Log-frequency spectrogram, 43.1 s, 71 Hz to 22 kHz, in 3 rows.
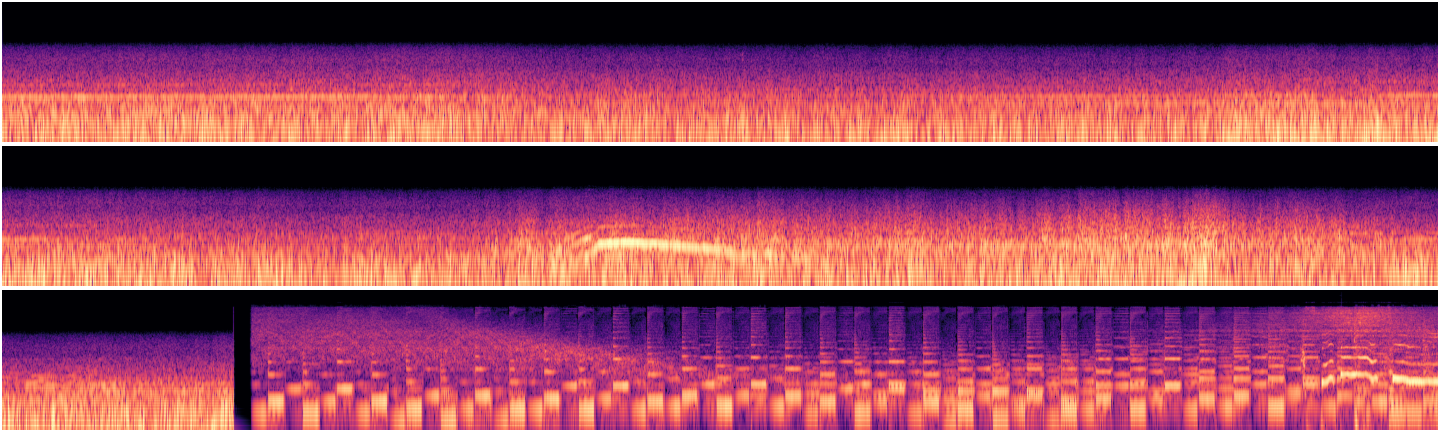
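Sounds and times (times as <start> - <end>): wind noise on microphone: 0.0 - 31.1.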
